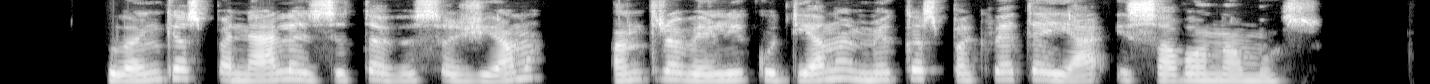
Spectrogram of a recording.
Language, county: Lithuanian, Vilnius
